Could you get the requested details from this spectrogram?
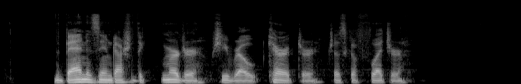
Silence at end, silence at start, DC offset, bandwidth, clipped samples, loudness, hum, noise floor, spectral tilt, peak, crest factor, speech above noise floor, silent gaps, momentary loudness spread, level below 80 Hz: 1.15 s; 0.55 s; under 0.1%; 11.5 kHz; under 0.1%; -25 LUFS; none; -81 dBFS; -6.5 dB/octave; -4 dBFS; 22 dB; 57 dB; none; 14 LU; -48 dBFS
